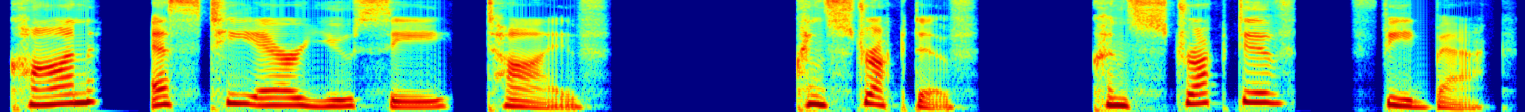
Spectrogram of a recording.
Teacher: notice the stress on the second syllable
